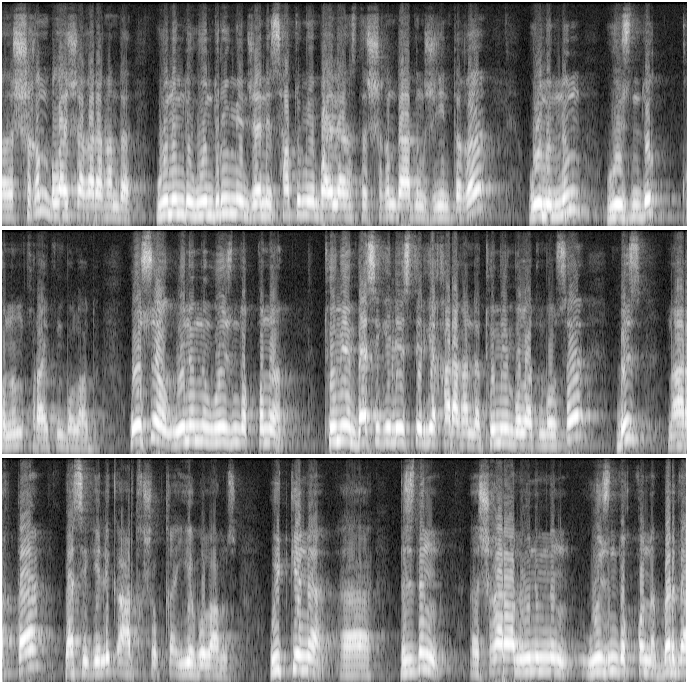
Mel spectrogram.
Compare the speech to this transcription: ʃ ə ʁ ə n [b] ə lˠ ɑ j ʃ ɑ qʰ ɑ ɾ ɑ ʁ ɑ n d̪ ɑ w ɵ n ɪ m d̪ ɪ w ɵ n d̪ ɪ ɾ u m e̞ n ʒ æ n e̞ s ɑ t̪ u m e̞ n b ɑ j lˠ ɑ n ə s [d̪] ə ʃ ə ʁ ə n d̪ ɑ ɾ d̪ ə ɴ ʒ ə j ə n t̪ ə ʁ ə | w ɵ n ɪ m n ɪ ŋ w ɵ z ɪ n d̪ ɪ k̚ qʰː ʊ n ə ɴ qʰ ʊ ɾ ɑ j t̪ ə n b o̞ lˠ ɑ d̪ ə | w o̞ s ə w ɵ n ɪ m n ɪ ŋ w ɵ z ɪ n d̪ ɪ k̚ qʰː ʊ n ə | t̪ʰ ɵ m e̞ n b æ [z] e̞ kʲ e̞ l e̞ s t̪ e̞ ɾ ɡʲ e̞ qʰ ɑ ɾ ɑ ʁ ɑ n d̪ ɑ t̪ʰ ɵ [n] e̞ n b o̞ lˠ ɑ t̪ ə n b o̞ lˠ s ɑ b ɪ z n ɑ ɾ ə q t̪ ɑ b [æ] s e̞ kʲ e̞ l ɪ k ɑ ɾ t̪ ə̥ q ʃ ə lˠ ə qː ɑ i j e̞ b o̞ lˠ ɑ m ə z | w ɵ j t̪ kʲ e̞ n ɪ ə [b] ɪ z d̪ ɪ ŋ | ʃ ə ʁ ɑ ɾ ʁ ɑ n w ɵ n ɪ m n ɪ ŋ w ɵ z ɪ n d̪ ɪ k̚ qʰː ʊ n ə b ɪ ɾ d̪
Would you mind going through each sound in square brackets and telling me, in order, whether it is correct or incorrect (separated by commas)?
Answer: correct, incorrect, incorrect, incorrect, correct, correct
